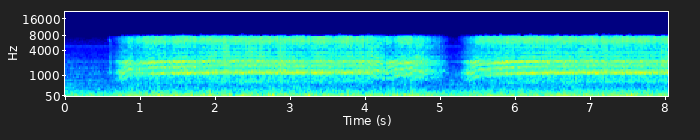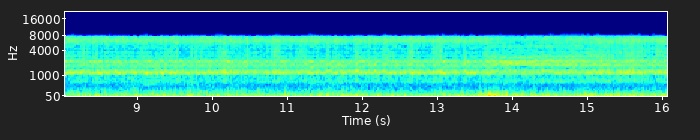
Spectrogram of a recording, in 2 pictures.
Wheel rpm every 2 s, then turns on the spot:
50, 160, 70, 160, 160, 160, 160, 160.
none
